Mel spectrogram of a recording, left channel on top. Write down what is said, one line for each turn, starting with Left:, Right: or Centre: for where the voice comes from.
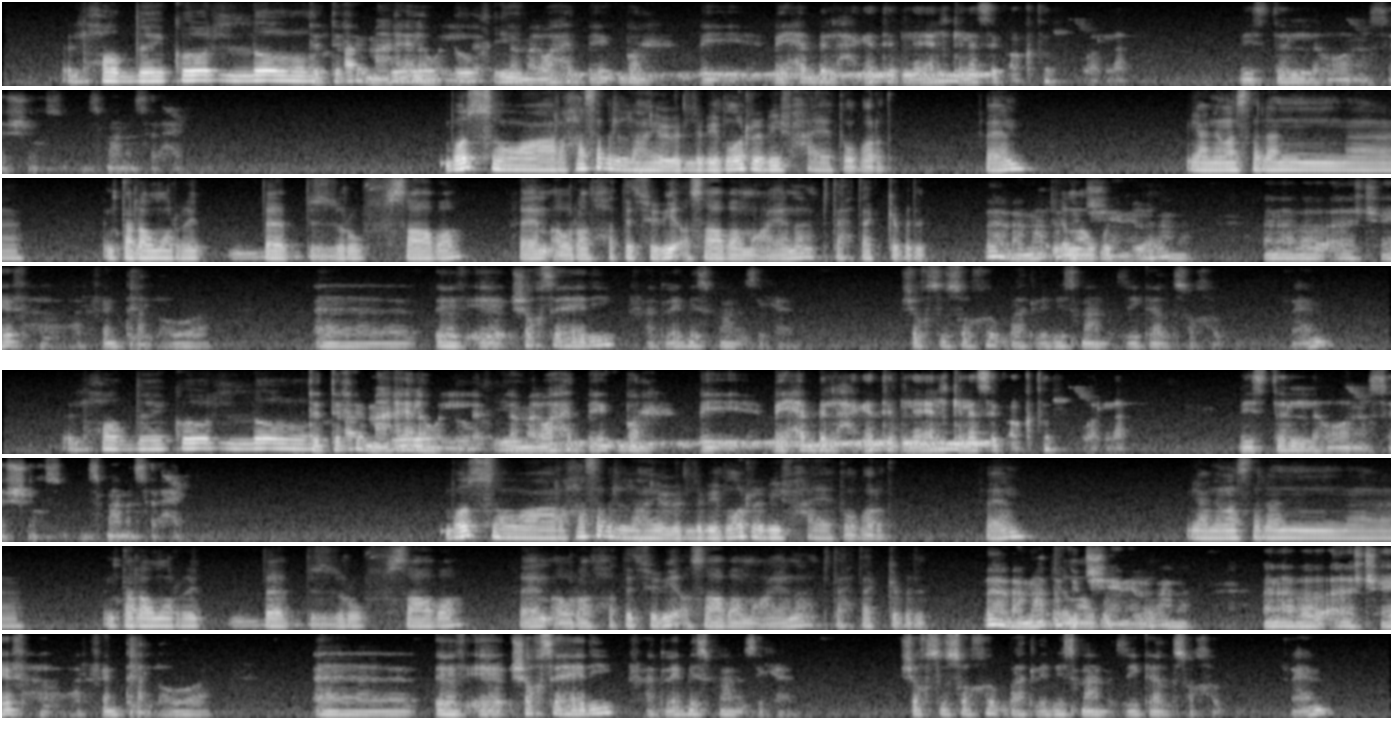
Left: الحب كله
Right: بتتفق
Left: حبيته
Right: معايا لو ال...
Left: فيه
Right: لما الواحد بيكبر بي... بيحب الحاجات اللي هي الكلاسيك أكتر ولا بيستل هو نفس الشخص بيسمع نفس الحاجة
Left: بص هو على حسب اللي, هي... اللي بيمر بيه في حياته برضه فاهم يعني مثلا آه، انت لو مريت ب- بظروف صعبة فاهم او لو اتحطيت في بيئة صعبة معينة بتحتك
Right: لا لا ما اعتقدش
Left: باللي موجود
Right: يعني
Left: فيها
Right: انا انا أنا ببقى شايفها عارف انت اللي هو آه إيه- شخص هادي فهتلاقيه بيسمع مزيكا هادي شخص صاخب هتلاقيه بيسمع مزيكا صاخبة فاهم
